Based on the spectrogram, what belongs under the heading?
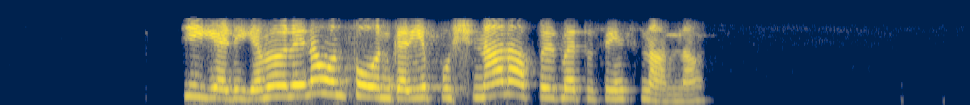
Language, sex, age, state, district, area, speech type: Dogri, female, 45-60, Jammu and Kashmir, Udhampur, rural, conversation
